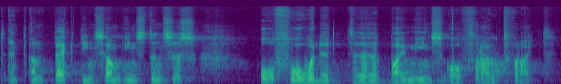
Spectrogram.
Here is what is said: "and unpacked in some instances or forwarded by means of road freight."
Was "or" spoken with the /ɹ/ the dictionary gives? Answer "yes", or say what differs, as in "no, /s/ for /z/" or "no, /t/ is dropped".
no, /l/ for /ɹ/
